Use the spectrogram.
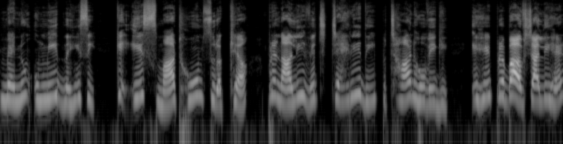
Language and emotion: Punjabi, surprised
